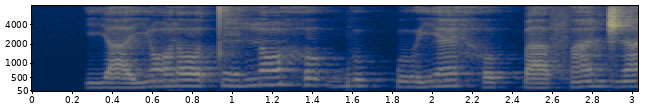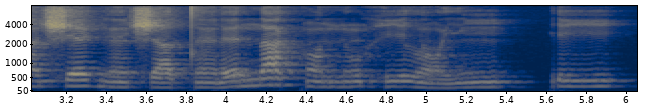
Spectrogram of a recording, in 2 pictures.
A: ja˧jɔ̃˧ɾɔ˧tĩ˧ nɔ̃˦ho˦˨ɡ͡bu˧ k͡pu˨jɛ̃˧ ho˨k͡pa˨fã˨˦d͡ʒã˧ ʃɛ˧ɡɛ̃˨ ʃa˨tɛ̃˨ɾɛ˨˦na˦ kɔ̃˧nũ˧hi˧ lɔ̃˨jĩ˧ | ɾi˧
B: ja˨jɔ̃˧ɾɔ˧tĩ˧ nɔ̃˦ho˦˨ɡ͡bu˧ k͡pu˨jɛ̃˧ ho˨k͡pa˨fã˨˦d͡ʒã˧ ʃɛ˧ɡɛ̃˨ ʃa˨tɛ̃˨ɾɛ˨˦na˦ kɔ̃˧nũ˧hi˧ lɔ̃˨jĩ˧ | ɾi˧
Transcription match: B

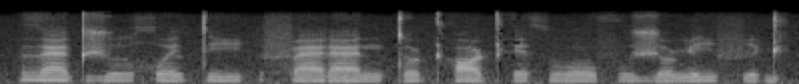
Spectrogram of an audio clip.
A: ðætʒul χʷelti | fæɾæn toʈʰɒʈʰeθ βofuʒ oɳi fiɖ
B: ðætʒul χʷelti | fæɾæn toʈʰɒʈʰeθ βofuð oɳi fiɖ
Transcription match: A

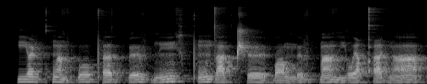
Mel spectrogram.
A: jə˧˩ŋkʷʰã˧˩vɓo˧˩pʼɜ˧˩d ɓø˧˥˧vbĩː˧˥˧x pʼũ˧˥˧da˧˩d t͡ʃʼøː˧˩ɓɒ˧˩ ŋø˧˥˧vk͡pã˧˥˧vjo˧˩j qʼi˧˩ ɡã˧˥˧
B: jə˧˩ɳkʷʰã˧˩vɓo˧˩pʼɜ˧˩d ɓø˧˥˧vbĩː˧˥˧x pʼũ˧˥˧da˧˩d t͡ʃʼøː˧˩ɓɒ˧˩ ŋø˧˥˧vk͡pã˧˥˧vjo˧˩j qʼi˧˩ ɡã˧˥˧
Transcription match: B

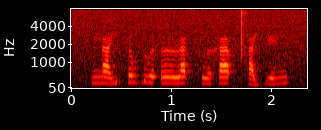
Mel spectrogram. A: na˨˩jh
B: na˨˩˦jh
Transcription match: B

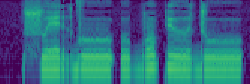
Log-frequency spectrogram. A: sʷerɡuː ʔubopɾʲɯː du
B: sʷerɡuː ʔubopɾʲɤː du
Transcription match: A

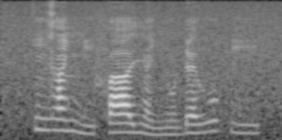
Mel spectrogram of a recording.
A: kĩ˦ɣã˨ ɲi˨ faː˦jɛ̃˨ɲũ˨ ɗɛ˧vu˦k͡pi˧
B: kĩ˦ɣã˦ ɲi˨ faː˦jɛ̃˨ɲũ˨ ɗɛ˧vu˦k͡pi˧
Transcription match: B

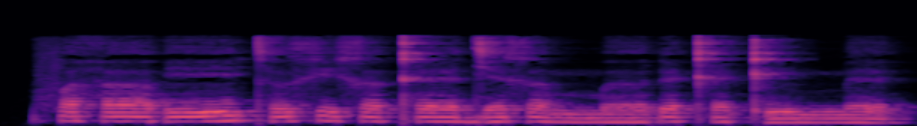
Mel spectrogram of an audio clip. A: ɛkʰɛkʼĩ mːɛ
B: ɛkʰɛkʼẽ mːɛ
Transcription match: B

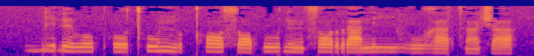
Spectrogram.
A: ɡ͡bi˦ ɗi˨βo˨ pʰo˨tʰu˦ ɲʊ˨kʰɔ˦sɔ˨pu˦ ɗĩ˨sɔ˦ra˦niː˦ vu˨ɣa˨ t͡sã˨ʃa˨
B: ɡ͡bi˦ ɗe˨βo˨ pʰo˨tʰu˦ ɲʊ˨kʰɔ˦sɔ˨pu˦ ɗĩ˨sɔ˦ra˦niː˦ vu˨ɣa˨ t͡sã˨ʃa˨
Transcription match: B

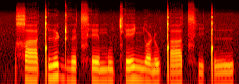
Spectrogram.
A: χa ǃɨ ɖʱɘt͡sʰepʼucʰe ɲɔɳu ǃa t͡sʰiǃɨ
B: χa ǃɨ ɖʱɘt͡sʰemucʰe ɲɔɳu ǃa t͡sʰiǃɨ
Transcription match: B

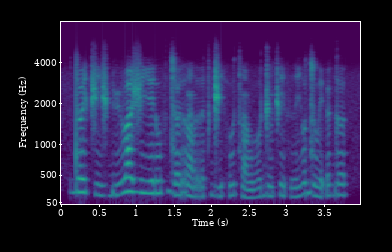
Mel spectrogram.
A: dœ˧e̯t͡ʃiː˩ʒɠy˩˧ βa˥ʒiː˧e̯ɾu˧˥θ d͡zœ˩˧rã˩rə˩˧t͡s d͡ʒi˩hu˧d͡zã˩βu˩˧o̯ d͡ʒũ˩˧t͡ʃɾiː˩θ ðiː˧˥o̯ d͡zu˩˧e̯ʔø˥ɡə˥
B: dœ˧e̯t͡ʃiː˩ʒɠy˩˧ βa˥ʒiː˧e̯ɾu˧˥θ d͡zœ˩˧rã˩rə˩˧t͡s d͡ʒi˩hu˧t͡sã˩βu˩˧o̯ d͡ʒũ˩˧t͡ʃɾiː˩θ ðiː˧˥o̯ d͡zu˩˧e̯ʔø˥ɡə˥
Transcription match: B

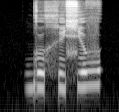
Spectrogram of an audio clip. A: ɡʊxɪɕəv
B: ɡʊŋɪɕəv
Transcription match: A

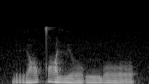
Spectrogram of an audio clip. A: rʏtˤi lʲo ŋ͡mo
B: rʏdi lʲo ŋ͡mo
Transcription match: A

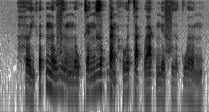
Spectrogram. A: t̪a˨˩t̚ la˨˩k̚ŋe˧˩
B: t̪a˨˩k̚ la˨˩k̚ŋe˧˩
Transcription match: B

